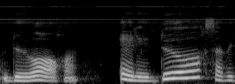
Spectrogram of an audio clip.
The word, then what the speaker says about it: dehors: chambre elle est dehors ici le h ne se prononcent pas le s ne se prononcent pas on va seulement prononcé des oeufs o'hare dehors on va dire dehors elle est dehors ça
